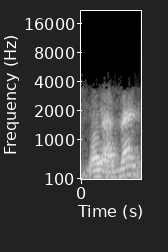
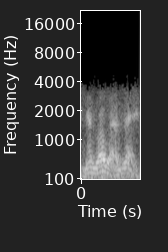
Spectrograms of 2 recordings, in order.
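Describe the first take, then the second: First: واو اول؟ asked with a rising tune; واو اول؟ tossed out as a guess; questioning guess. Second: واو اول said lower and softer with a falling tune; quietly correcting to واو اول; firm correction. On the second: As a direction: settle it with واو اول dropping low. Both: Shown as a demonstration.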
